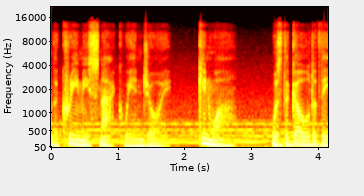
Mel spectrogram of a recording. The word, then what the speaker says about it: quinoa: Quinoa was the gold of the Incas. Quinoa, pronounced quinoa, was so important to the Inca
